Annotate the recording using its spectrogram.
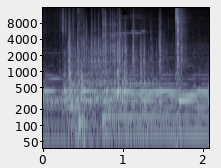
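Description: A few sharp clicks and knocks from an old wooden chest with iron latches and hinges as its lid is opened, over background music with held notes.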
